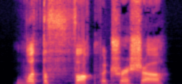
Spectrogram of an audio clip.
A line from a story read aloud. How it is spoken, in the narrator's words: She growled into the phone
